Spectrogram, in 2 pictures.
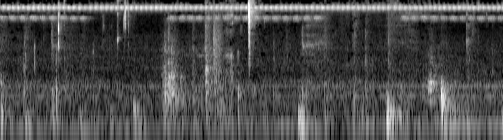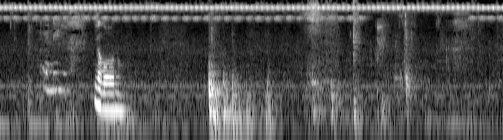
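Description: Crickets trilling steadily: one continuous high trill, with a second, lower trill that starts and stops in bouts of a few seconds. Scattered light knocks and clicks come through, and a brief voice-like sound about twelve seconds in is the loudest moment.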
